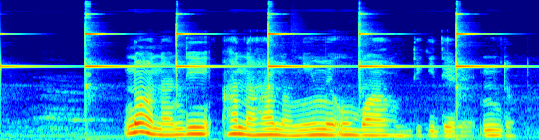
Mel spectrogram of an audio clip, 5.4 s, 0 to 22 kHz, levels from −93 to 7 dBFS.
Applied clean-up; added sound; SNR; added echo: none; Bicycle bell; 0 dB; none.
